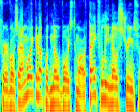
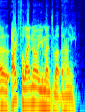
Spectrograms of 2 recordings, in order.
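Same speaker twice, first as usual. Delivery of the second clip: usual speaking voice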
